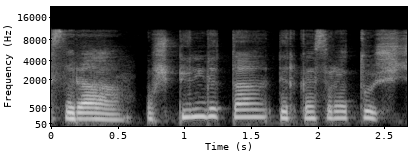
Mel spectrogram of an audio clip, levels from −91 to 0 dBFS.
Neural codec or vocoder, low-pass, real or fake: codec, 44.1 kHz, 2.6 kbps, DAC; 10.8 kHz; fake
